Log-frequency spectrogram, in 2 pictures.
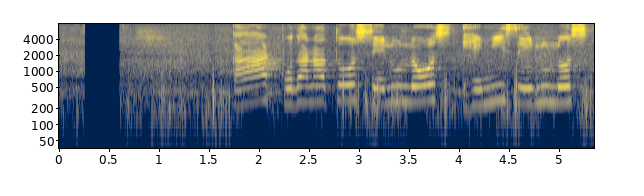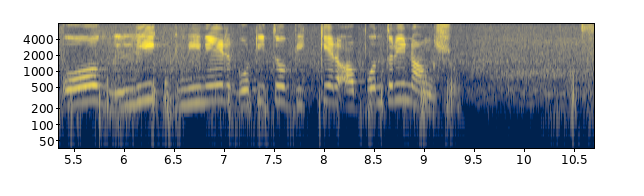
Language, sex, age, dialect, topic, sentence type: Bengali, female, 46-50, Standard Colloquial, agriculture, statement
